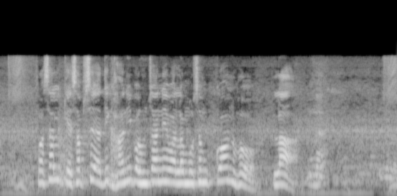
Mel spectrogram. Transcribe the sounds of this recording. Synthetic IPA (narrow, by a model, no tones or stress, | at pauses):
fʰəsəlkesəbseɐd̪ʱɪkɦaːnipɐɦʊ̃t͡ʃaːneʋaːlamɔːsəmkɔːnɦoː | laː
